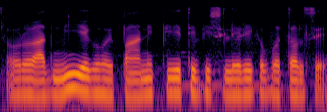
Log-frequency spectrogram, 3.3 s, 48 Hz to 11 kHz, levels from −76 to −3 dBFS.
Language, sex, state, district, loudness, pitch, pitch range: Bajjika, male, Bihar, Vaishali, -29 LUFS, 120 Hz, 115-125 Hz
